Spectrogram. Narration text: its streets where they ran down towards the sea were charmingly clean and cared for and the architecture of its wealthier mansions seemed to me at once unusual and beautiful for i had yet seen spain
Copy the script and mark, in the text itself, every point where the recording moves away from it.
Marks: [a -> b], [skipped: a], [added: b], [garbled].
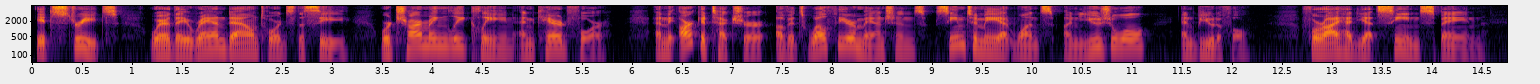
its streets where they ran down towards the sea were charmingly clean and cared for and the architecture of its wealthier mansions seemed to me at once unusual and beautiful for i had yet seen spain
